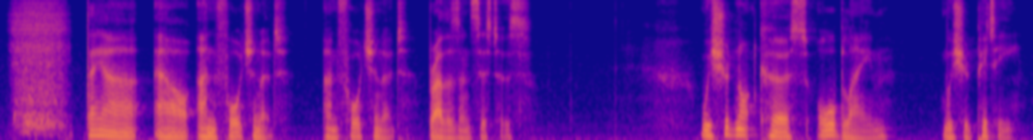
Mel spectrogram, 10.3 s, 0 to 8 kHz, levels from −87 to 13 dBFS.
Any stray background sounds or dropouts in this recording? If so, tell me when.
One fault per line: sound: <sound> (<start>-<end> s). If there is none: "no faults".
sound: sniff (0.1-0.7 s)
